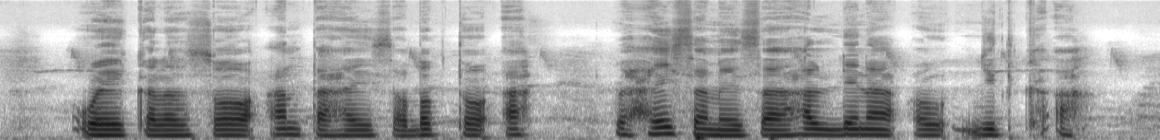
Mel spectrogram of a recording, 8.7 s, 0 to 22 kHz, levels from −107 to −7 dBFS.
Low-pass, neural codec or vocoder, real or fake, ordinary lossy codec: none; vocoder, 44.1 kHz, 128 mel bands every 256 samples, BigVGAN v2; fake; none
